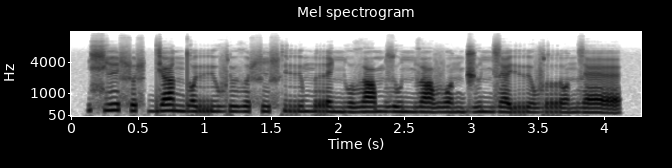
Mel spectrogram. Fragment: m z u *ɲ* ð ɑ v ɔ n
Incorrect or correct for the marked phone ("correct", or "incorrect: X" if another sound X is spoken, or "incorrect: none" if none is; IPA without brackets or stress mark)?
correct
